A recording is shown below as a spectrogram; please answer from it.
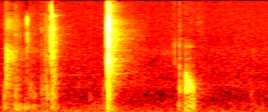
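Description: Wooden toy train carriages knocking on the track, with a sharp click a little under a second in as their magnetic couplings snap together.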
